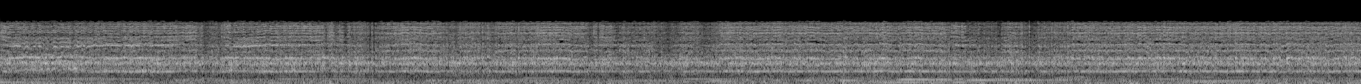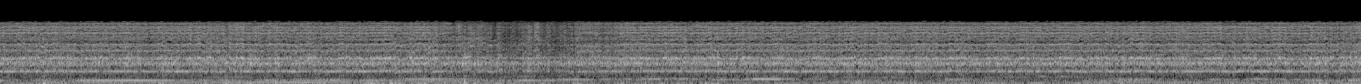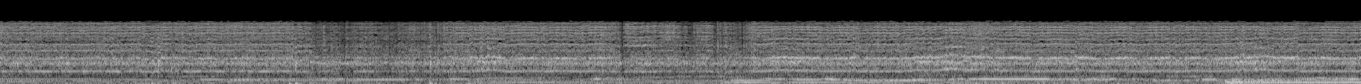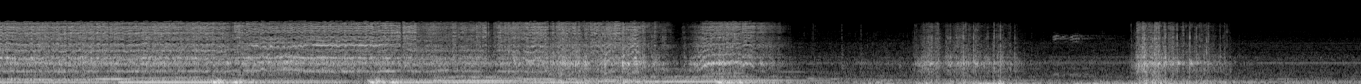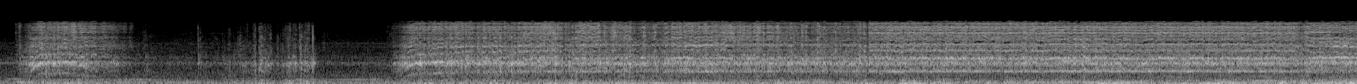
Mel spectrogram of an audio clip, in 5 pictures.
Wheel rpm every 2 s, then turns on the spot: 170, 160, 160, 160, 160, 160, 160, 160, 160, 160, 160, 160, 160, 160, 160, 160, 160, 160, 160, 160, 160, 160, 160, 110, 30, 10, 20, 40, 10, 120, 160, 160, 160, 160.
48-54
